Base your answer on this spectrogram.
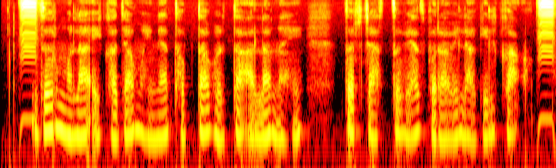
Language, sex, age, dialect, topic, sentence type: Marathi, female, 25-30, Northern Konkan, banking, question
